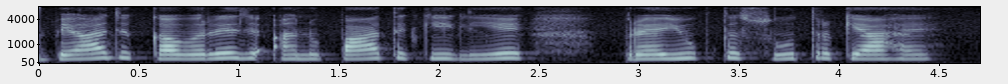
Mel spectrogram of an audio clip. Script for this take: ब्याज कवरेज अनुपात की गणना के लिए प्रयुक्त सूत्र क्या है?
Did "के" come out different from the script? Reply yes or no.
yes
